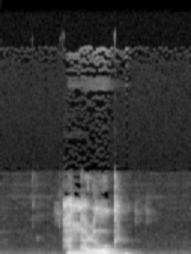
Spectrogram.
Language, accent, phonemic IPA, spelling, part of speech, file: German, Austria, /anaˈloːk/, analog, adjective, De-at-analog.ogg
- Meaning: 1. analogous 2. analog 3. analog, material (not electronic or computerised)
